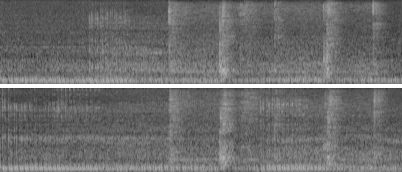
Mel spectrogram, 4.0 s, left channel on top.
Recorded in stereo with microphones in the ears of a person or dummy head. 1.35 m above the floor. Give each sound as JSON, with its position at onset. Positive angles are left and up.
{"t": 1.7, "sound": "footsteps", "side_deg": 70, "distance_m": 3.5}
